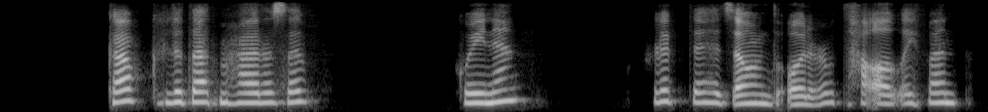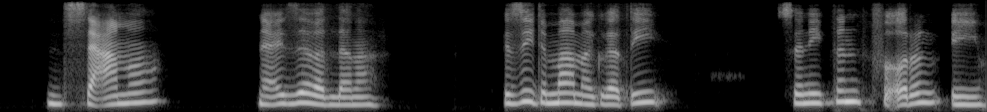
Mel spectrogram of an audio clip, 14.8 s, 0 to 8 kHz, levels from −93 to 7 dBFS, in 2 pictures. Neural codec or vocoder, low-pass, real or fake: codec, 16 kHz in and 24 kHz out, 0.9 kbps, LongCat-Audio-Codec, four codebook decoder; 7.2 kHz; fake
